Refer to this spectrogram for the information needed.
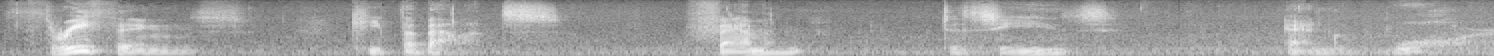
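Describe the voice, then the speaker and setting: An actor playing a cynical man who lectures grimly, declaiming with dramatic pauses. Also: low voice, sing-song, background noise, exaggerated voice. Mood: grim lecturing.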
